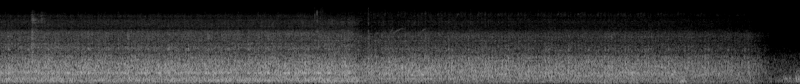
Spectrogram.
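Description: Diesel railcar passing close by: its engine running with a steady low hum over a broad rumble. The sound drops away abruptly near the end.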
